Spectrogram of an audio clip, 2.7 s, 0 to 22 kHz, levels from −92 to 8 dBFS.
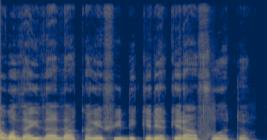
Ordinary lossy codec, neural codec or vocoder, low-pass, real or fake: none; none; none; real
